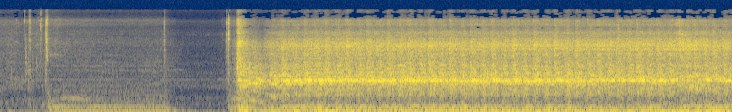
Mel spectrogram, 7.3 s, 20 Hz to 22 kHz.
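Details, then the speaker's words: 1979 Porsche 924 after fuel distributor rebuild, electronic ignition fitted: short cranking burst, pause, then catches to a rough, uneven idle; hard starting, ignition timing suspected wrong, distributor to be turned. "Well, it just about went. I think I have the timing set wrong there."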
